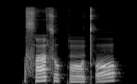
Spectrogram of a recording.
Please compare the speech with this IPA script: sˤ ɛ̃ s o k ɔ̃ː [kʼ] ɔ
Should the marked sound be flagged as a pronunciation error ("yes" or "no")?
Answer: yes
